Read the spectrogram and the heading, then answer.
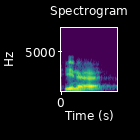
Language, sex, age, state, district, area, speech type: Hindi, male, 18-30, Bihar, Vaishali, rural, conversation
